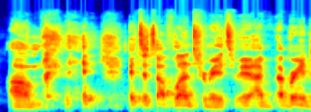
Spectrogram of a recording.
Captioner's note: both chuckle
